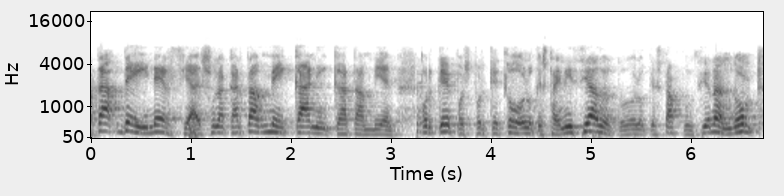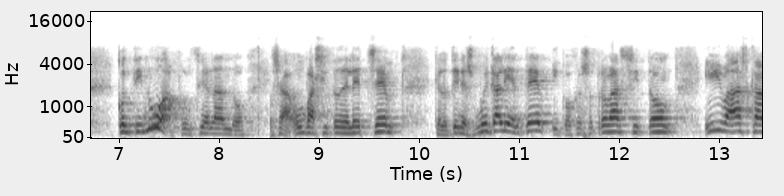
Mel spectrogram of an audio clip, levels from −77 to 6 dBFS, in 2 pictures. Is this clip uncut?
no; 2 cuts; at 3.3 s, 8.5 s

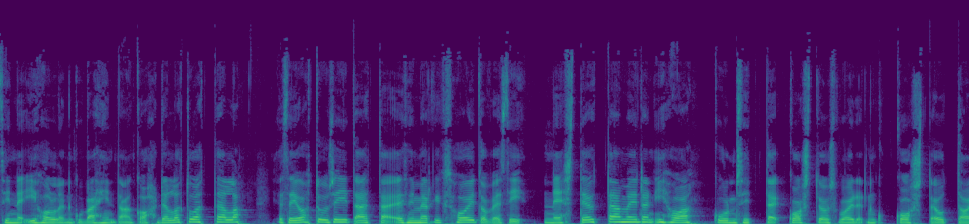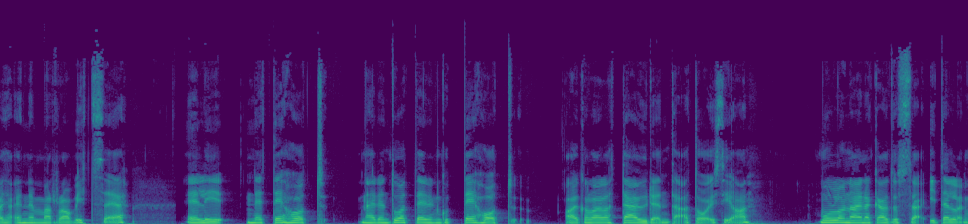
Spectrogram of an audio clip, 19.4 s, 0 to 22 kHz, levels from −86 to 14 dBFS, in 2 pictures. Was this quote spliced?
yes; 2 cuts; at 11.5 s, 17.8 s

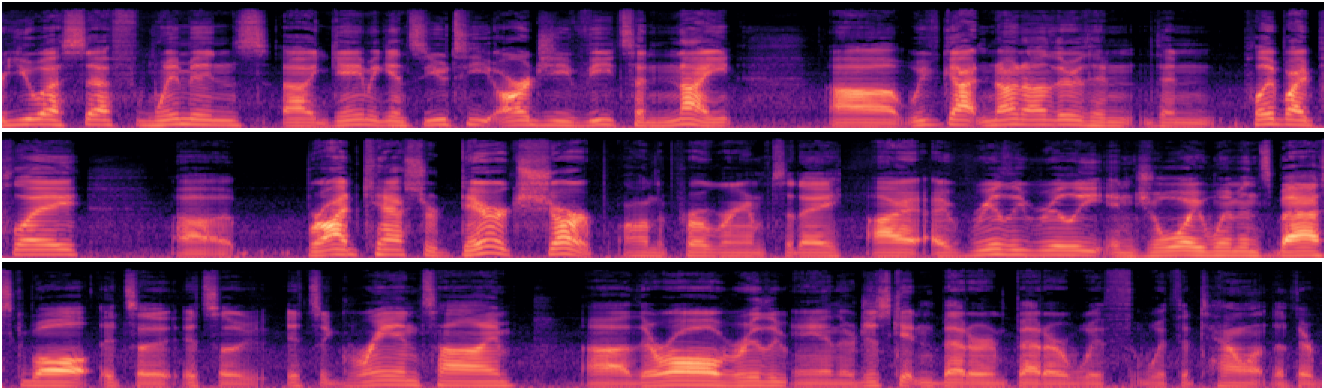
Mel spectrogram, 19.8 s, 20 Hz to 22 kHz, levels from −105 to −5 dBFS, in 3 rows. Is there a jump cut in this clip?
yes; 3 cuts; at 10.8 s, 15.9 s, 17.1 s

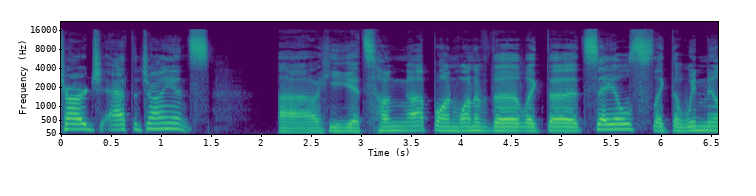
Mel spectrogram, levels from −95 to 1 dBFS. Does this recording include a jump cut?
no; 0 cuts

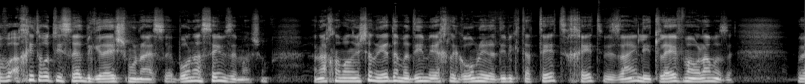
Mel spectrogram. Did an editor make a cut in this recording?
no; 0 cuts

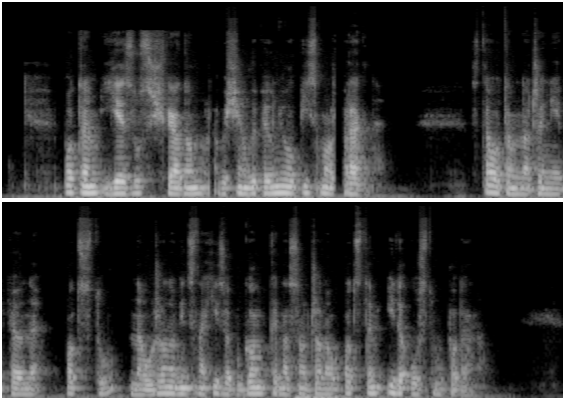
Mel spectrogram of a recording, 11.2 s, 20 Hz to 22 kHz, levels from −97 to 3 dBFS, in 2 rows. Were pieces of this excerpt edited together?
yes; 2 cuts; at 2.1 s, 3.3 s

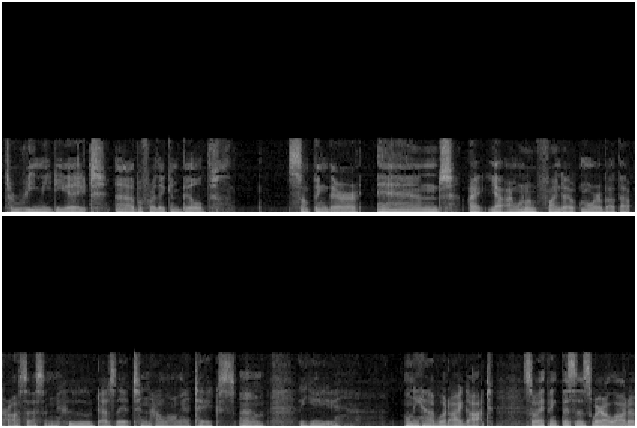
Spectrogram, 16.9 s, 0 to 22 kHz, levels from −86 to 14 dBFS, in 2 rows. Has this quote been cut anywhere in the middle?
yes; 2 cuts; at 12.4 s, 15.4 s

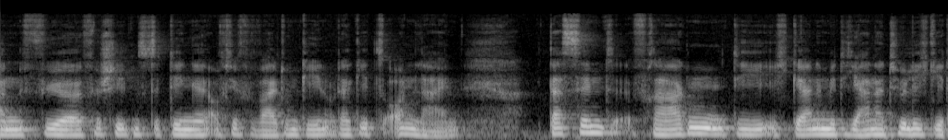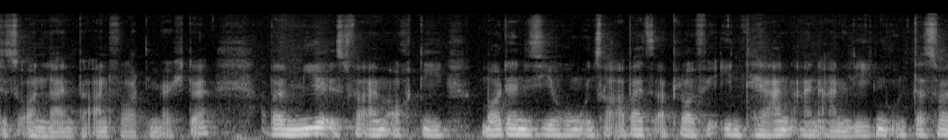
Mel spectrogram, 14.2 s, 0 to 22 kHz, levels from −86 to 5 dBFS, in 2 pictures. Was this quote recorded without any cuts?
yes; 0 cuts

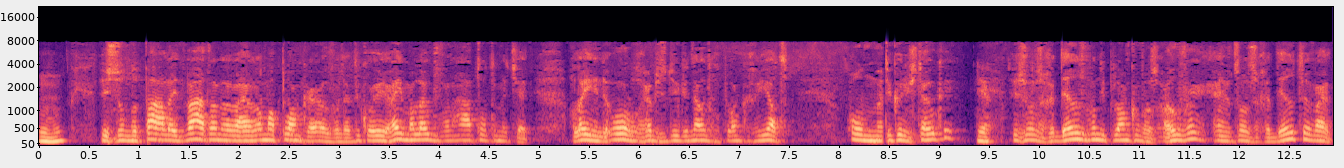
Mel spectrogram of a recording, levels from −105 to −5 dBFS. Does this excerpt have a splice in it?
yes; 1 cut; at 8.4 s

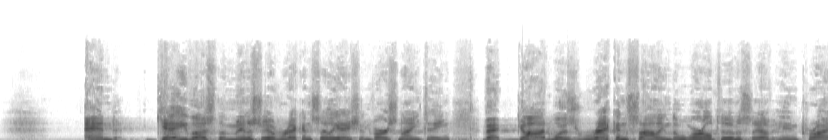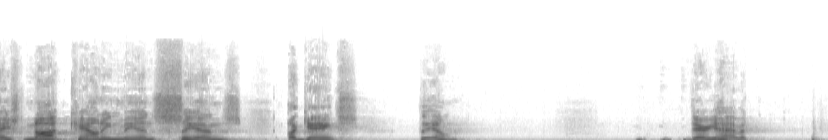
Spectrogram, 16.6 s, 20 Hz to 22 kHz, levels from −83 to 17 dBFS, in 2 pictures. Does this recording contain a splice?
no; 0 cuts

